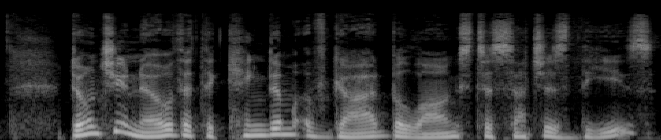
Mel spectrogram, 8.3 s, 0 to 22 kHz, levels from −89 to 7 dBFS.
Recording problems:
wrong speed, natural pitch; too slow; 0.5 times normal speed

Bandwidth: 14.5 kHz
